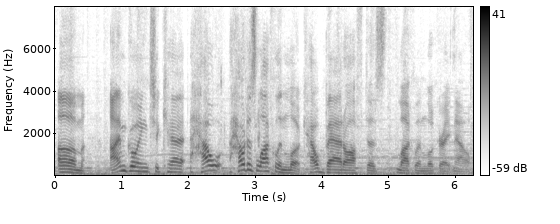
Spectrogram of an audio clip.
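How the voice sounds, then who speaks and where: A man's voice: a little high, expressive, takes it slowly, a bit bright. A man playing a tabletop game, chatting casually and hesitantly as he thinks his moves through aloud. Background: music.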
